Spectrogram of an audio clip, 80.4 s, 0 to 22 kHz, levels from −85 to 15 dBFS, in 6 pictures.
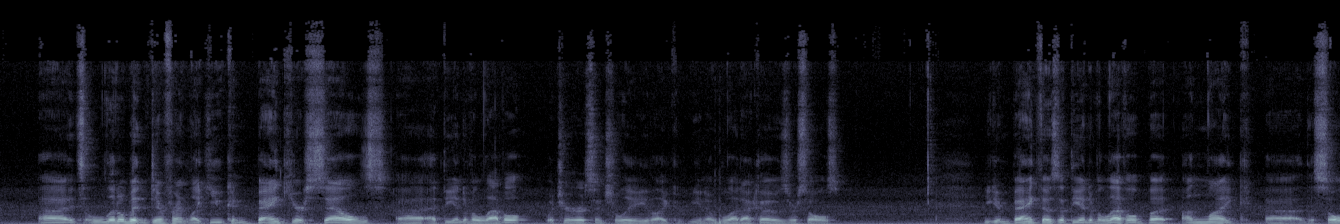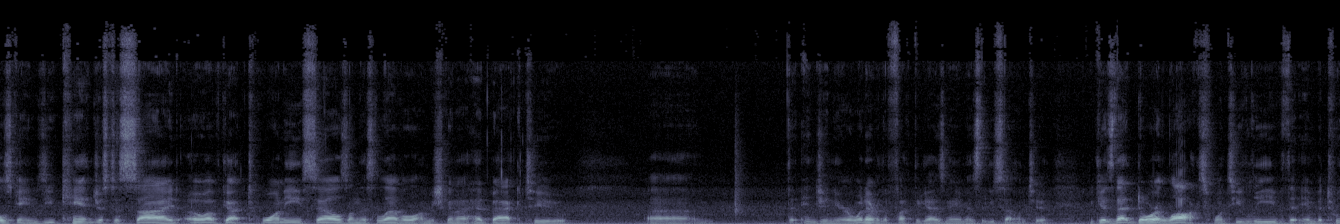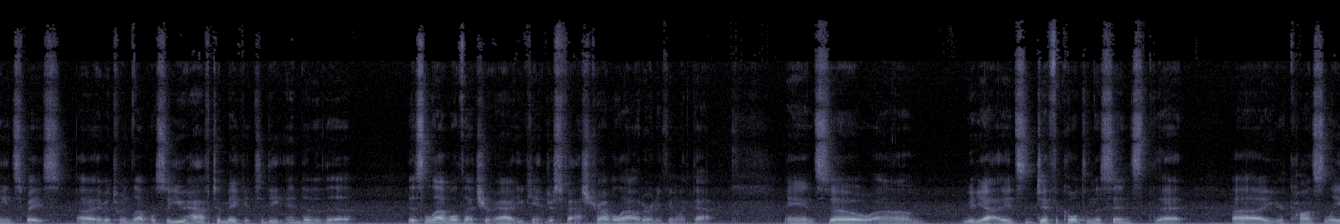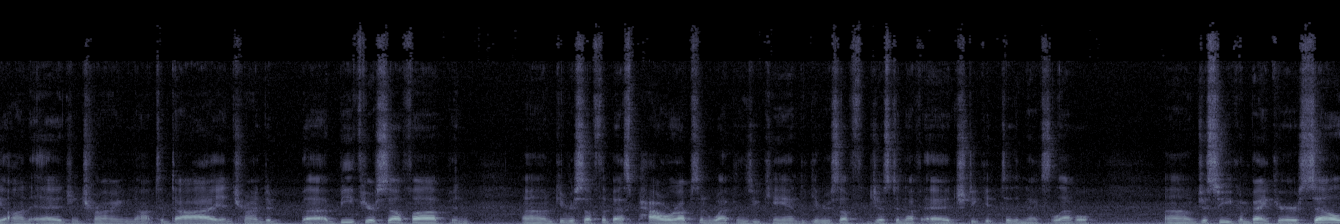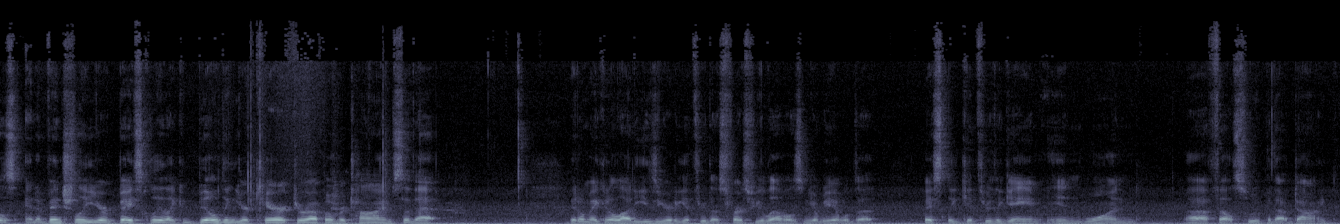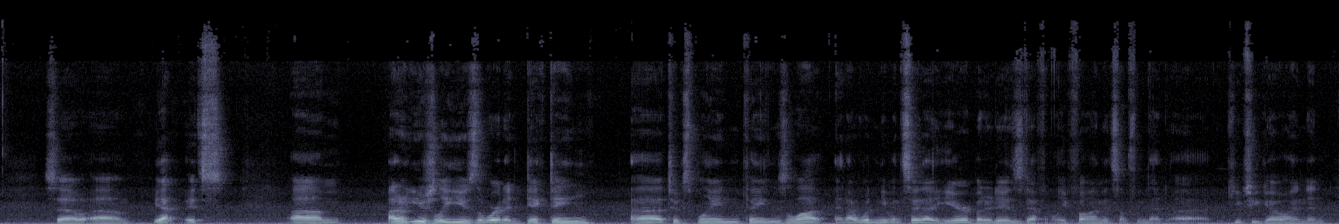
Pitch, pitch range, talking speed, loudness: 90 Hz, 85-105 Hz, 195 wpm, -29 LUFS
